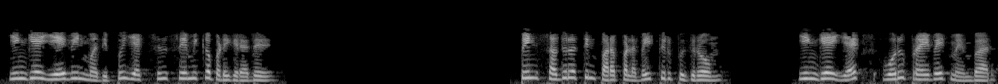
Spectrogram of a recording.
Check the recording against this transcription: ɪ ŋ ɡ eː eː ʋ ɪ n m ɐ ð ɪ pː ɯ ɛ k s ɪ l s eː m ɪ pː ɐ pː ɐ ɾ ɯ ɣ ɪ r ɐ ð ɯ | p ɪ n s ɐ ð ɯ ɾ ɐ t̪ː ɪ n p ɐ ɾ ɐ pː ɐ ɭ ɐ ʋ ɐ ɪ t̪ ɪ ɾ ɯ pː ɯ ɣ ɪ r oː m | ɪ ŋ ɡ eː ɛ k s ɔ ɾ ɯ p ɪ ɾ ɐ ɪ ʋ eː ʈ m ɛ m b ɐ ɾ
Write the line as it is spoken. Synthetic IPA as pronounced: ɪ ŋ ɡ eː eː ʋ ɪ n m ɐ ð ɪ pː ɯ ɛ k s ɪ l s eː m ɪ kː ɐ pː ɐ ɽ ɯ ɣ ɪ r ɐ ð ɯ | p ɪ n s ɐ ð ɯ ɾ ɐ t̪ː ɪ n p ɐ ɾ ɐ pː ɐ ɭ ɐ ʋ ɐ ɪ t̪ ɪ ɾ ɯ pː ɯ ɣ ɪ r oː m | ɪ ŋ ɡ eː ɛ k s ɔ ɾ ɯ p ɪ ɾ ɐ ɪ ʋ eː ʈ m ɛ m b ɐ ɾ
